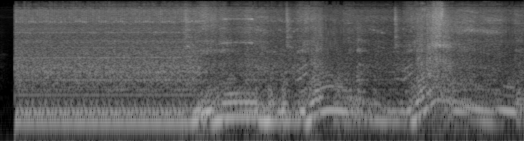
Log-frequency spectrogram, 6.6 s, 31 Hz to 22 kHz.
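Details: 2006 Mercedes SLK32 AMG, V_tech tune, 65mm supercharger pulley, new 92mm Hellcat throttle body, free revving in a garage: quick, crisp blips rising and falling cleanly, no hesitation or popping; very loud, sharp throttle response.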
